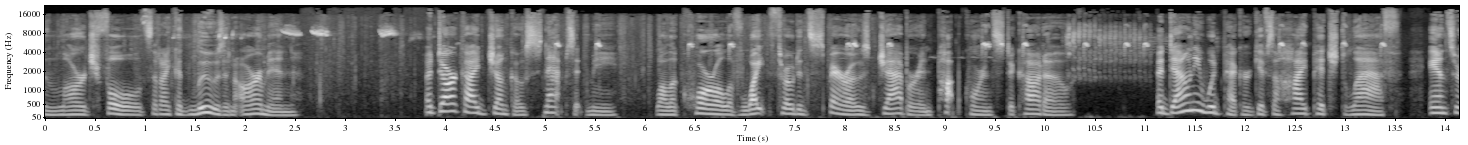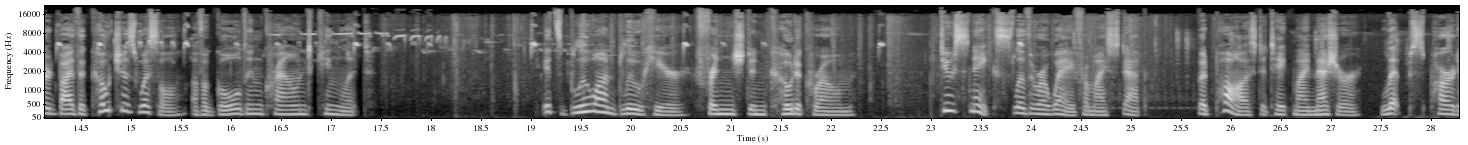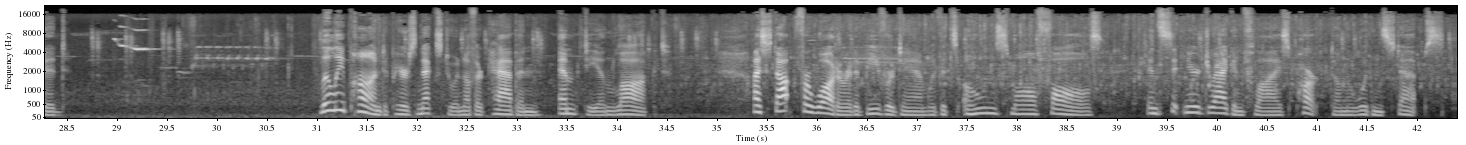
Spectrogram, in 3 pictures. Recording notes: Will live in a remote cabin this spring to create audio narrative essays in Upper Peninsula Michigan in the Porcupine Mountains. A private site on a beaver pond filled with nature's sound including chipmunks, owls, beaver and a howling wolf.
